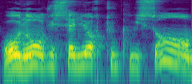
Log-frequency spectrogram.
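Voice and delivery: ordinary delivery, nothing marked

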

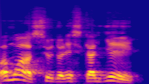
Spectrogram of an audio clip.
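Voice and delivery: high, loud summons; urgent rallying shout. A narrator's reading. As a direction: yell to men on the stairs. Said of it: "cria Montsoreau".

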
